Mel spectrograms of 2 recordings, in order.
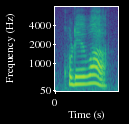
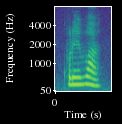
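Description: Both takes have the same delivery.

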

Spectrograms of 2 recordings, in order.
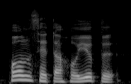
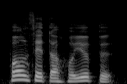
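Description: The two takes are said the same way.

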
